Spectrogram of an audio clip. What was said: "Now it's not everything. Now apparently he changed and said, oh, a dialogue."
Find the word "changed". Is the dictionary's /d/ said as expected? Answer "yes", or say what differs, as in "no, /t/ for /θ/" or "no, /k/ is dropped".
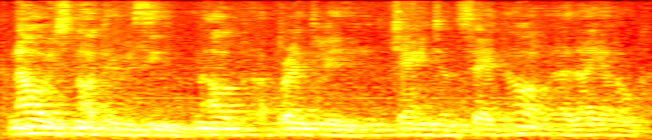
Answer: no, /d/ is dropped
